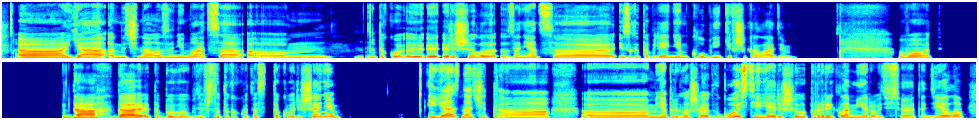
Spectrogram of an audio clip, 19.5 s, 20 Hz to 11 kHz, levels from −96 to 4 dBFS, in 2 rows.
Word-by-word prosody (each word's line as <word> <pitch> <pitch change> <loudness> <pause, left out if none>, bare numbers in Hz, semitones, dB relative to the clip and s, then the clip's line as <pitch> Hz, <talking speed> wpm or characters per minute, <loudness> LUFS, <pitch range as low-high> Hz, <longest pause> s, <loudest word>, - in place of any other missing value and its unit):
А, 230 -1 +6
я 250 +2 +3
начинала 210 0 -1
заниматься, 260 - -1
ам, 185 -2 -4 0.5
такой, 205 -1 -3
э, 200 - +2
э, 210 0 +4
решила, 240 0 0
э, - - -7
заняться 210 -3 0
изготовлением 200 +4 -4
клубники 195 +4 -6
в - - -7
шоколаде. 175 0 -4 1.1
Вот. 175 -2 0 1.0
Да, 190 -2 +6
да, 190 -2 +8
это 185 - +3
было 190 -2 -1
у - - -10
меня 180 0 -8
что-то 175 +1 -5
какое-то 175 0 -8
с - - -5
такое 175 -2 -6
решение. 350 - -1 0.9
И 195 - +1
я 260 - +4
значит 245 -6 -4
а, 205 -3 0 0.3
а, 175 -2 0
меня 195 +5 -1
приглашают 195 -4 -1
в 180 - -10
гости, 325 - +2
и - - 0
я 230 +1 +2
решила 215 -2 -1
прорекламировать 215 -4 -1
всё 275 - -3
это 280 0 -5
дело. 255 0 -1
210 Hz, 130 wpm, -23 LUFS, 185-235 Hz, 1.1 s, да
